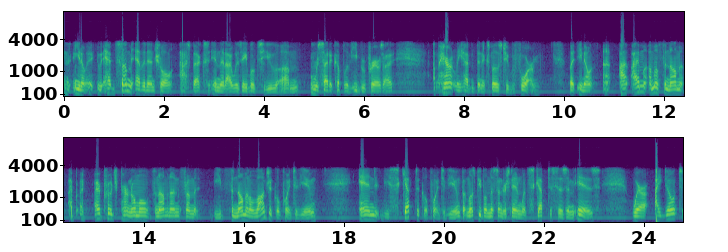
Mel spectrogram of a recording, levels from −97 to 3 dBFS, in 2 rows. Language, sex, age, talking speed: English, male, 50-69, 140 wpm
